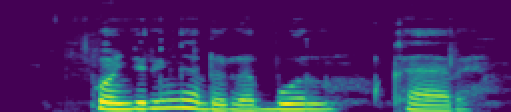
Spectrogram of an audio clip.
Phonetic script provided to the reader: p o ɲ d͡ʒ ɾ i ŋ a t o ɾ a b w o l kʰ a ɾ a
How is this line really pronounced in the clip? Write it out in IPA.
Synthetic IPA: p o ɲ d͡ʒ ɾ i ŋ a d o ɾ a b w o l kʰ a ɾ ɛ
